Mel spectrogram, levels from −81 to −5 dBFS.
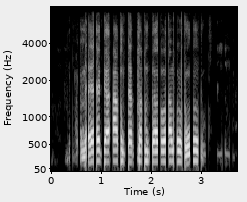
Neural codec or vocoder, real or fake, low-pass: codec, 24 kHz, 6 kbps, HILCodec; fake; 7.2 kHz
